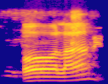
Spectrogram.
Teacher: Kadzalika zal fathah berdiri mat tabi'i qala qaf fathah alif mat tabi'i masing-masing dibaca panjang 2 harokat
